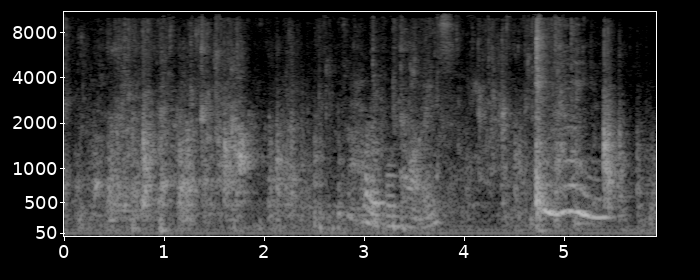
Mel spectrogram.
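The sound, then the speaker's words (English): Bath water splashes and sloshes steadily as it is scooped and poured over a child to rinse off soap before the water drains, while the child's voice whines and murmurs in short bursts over it. “I'm just washing your bum quickly before the water goes.”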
